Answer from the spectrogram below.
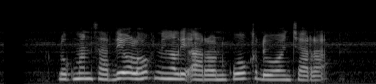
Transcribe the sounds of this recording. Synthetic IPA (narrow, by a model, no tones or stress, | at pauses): luk̚mansardiɔlɔkniŋaliʔaɾɔnkuɔkərdiwawaɲt͡ʃaɾa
